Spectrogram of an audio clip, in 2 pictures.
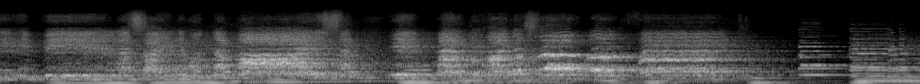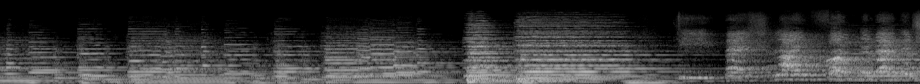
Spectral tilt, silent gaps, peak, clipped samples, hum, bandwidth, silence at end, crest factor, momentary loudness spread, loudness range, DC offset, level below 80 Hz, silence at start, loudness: -4.5 dB/octave; none; -6 dBFS; under 0.1%; none; 14 kHz; 0 s; 18 dB; 12 LU; 8 LU; under 0.1%; -38 dBFS; 0 s; -23 LUFS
